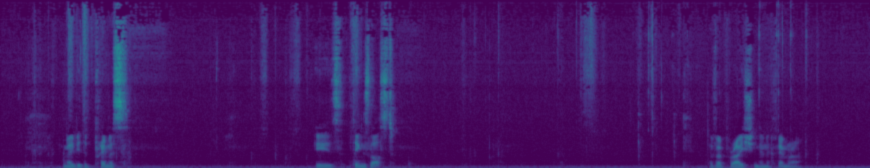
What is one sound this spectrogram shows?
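An older man speaks calmly in short bursts, close by.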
